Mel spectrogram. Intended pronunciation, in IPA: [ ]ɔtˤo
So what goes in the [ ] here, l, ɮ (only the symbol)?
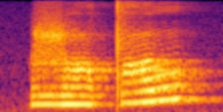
ɮ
